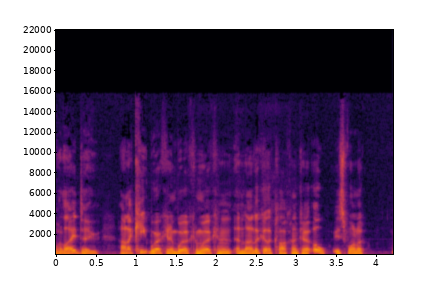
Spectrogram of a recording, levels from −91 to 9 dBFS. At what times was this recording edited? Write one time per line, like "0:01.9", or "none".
none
